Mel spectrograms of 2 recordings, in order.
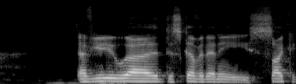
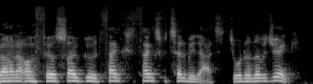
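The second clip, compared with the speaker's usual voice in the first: higher, louder mock relieved friend; imitating grateful friend; 5 semitones higher, 4 dB louder than usual. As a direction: play the friend's happy thanks. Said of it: "And she went".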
